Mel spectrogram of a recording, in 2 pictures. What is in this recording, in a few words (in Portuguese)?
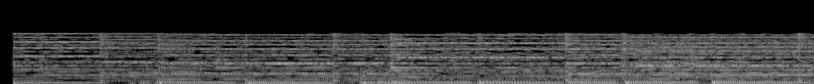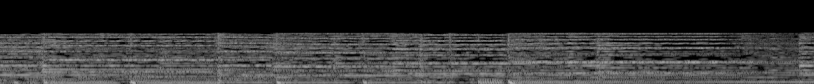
ANIVERSÁRIO NETA F, Telemensagens, Fem; Aniversários; Aniv Familiar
